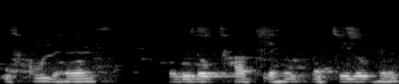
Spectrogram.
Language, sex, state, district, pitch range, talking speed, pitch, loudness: Hindi, male, Bihar, Jamui, 130-140 Hz, 135 wpm, 130 Hz, -22 LUFS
